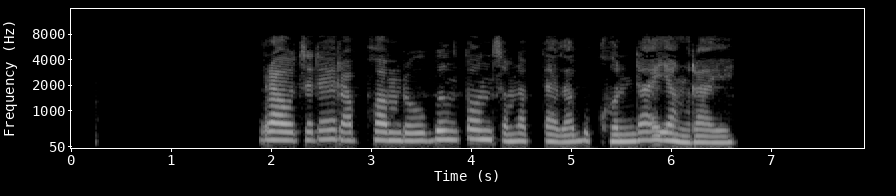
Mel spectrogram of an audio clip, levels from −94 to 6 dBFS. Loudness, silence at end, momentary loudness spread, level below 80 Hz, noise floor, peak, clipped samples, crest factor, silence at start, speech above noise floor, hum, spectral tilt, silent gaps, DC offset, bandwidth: -34 LUFS; 1.3 s; 7 LU; -74 dBFS; under -90 dBFS; -16 dBFS; under 0.1%; 18 dB; 1.9 s; over 57 dB; none; -6.5 dB/octave; 2.90-2.96 s, 4.61-4.71 s; under 0.1%; 7.6 kHz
